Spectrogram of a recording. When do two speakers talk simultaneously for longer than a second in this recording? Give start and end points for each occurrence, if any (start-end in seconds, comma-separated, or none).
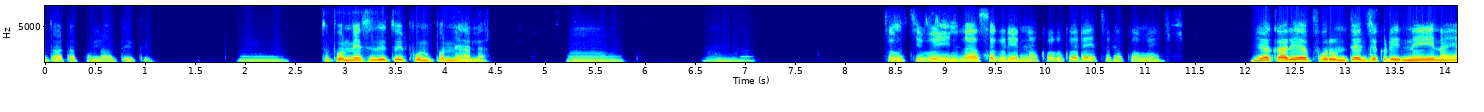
none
